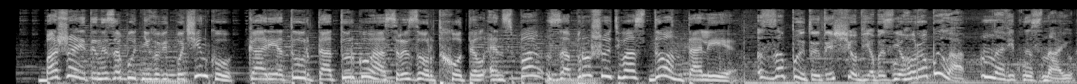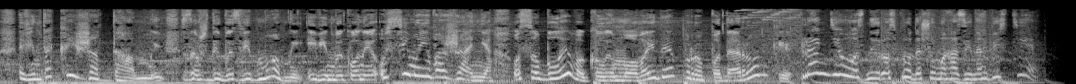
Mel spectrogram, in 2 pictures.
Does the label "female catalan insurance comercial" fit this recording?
No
